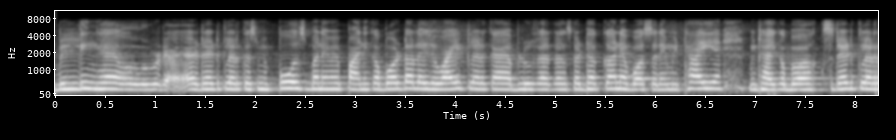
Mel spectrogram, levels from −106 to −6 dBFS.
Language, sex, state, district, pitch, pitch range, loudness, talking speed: Hindi, female, Bihar, West Champaran, 235 Hz, 225-245 Hz, -15 LUFS, 260 wpm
